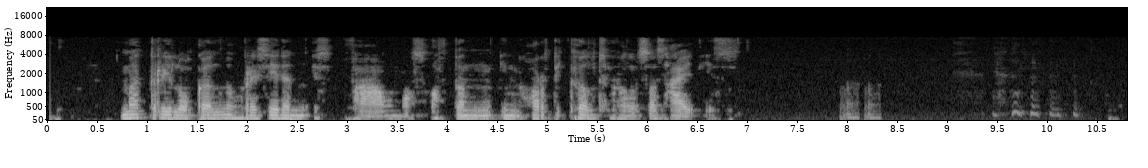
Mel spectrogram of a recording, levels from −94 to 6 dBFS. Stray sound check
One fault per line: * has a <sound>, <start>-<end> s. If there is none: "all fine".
* has a laugh, 7.9-8.4 s
* has a laugh, 9.1-10.4 s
